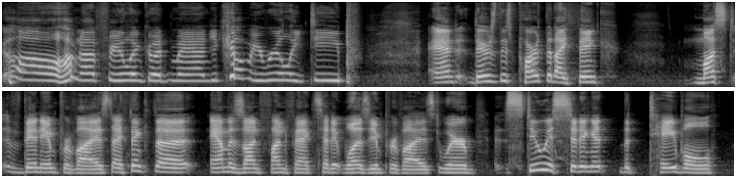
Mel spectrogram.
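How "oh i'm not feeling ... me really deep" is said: pitched-high whine. Retelling a movie's stabbing scene: imitating Matthew Lillard's whining. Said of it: "he does this great whining".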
